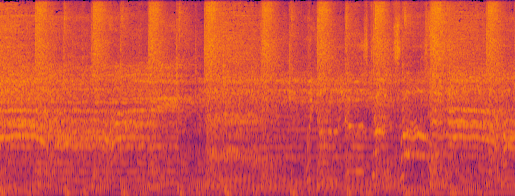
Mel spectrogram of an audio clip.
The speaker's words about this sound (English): They have something called additional shouts. I guess people going like, hey, yeah. Luke Perry is listed as one of the people doing additional shouts.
